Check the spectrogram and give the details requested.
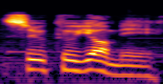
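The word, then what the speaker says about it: Tsukuyomi: you claim the table it's pronounced suku yomi correct a figure from Far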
